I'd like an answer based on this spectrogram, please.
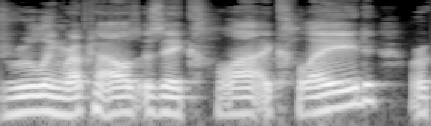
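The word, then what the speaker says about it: clade: see the pronunciation on this one here clay yeah so they call it clay yeah so is it clay I've been calling it clad slcl yeah basically trying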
